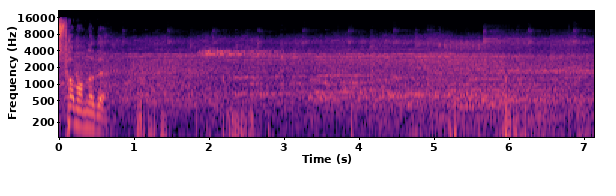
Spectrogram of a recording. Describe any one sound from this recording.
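A basketball bounces on a wooden court in an echoing gym.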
